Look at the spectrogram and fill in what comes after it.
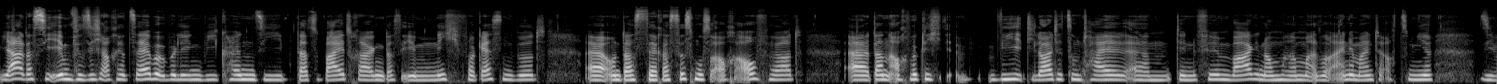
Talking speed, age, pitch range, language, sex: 190 wpm, 20-39, 205-225 Hz, German, female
